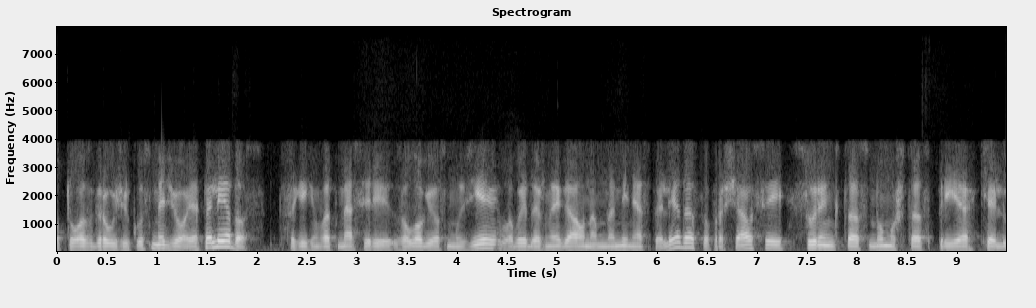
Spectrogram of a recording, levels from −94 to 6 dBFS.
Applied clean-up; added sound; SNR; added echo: none; none; none; none.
